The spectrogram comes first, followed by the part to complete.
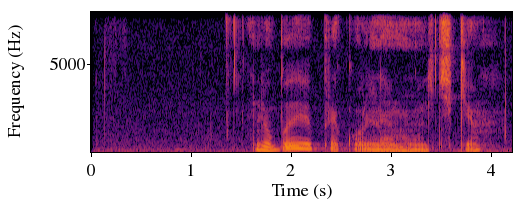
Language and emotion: Russian, sad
